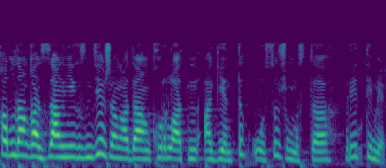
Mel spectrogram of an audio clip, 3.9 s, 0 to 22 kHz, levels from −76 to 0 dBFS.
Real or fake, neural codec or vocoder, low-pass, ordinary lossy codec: real; none; none; none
